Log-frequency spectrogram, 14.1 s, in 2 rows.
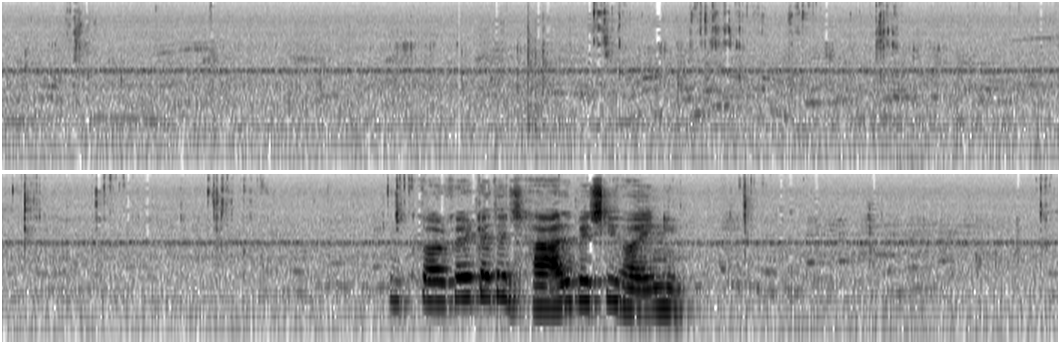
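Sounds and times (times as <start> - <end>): faint high whine: 0.0 - 14.0
soft chewing and lip smacks: 0.4 - 0.6, 1.3 - 8.8, 11.8 - 14.0.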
